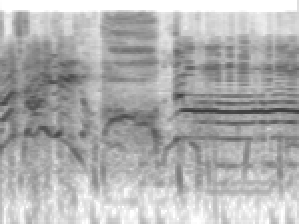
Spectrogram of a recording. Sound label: noooo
